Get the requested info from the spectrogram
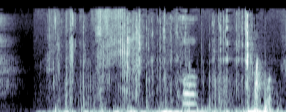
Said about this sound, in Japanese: あ、それノート？うわ、年季入ってんね。表紙も中身もくったくたじゃん。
